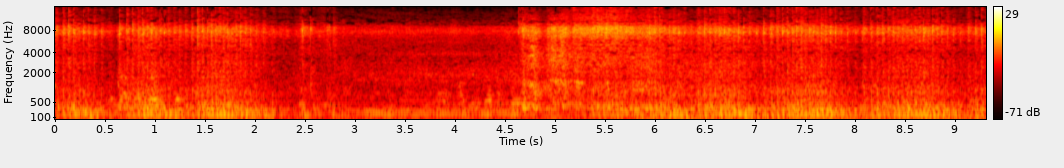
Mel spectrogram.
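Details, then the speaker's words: Fuel-injected scooter that dies without throttle, spark plug and ignition checked fine, fuel pump serviced: catches on the starter and revs unevenly, idle hunting and sagging; throttle body found black with deposits, a cause of unstable idle. "Dan begini setelah saya semprot keadaannya hitam, keratannya ataupun kotorannya sudah banyak. Jadi ini salah satu juga penyebab motor ini tidak stabil."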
